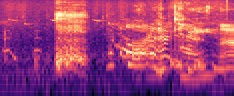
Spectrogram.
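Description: A young woman crying: a sharp, noisy gasp of breath about half a second in, then wavering, high-pitched sobs.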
